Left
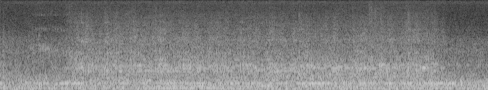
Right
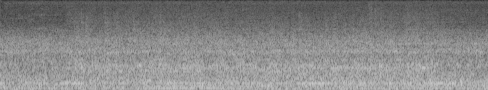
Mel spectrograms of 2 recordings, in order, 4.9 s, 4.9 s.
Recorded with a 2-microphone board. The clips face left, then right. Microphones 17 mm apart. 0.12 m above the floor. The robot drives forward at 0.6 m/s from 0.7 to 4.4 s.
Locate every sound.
0.0 s a vehicle: 55° right (ahead or behind); by 4.9 s 65° right (ahead or behind)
